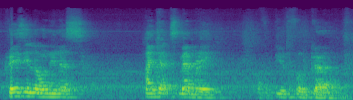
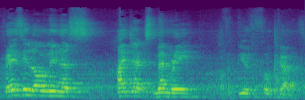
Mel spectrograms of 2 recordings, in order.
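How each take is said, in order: First: Put-on Crazy loneliness, hijacks memory, of a beautiful girl, each phrase set apart and falling lower; title with pauses. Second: Said in the usual way. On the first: Shown as a demonstration. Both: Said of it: "So this is called".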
